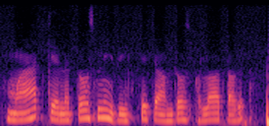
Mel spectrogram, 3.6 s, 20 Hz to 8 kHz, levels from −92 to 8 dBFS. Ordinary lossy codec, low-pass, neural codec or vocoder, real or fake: none; 7.2 kHz; none; real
